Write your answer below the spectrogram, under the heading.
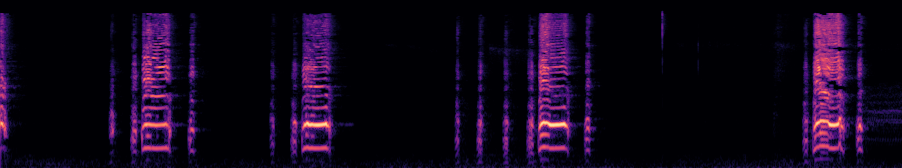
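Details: After laying, a hen cackles her laying song, four strident squawks spread over nine seconds, each framed by quick staccato clucks, with faint low background rumble.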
